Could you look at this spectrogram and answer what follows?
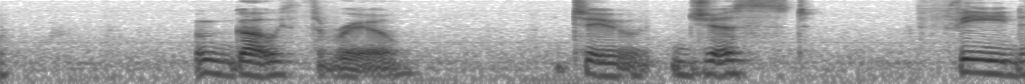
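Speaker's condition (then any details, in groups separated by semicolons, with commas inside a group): Essential tremor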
